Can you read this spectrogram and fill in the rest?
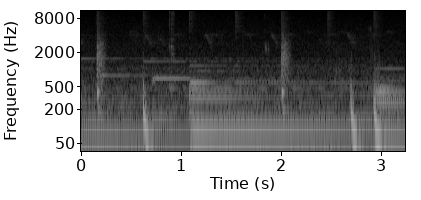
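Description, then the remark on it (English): Several short, sharp bird chirps pop up at irregular intervals over a steady low outdoor hum, moderately loud, with no talking, outdoors where many birds and squirrels are about. “A lot of squirrels and birds out here.”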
